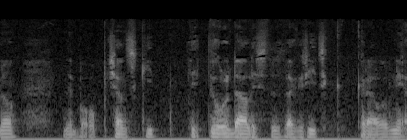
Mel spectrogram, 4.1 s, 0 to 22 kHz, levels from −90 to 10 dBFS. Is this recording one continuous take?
yes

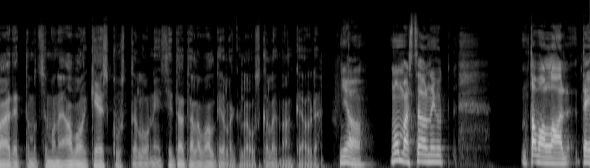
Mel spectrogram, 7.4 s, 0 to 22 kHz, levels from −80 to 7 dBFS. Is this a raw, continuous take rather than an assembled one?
yes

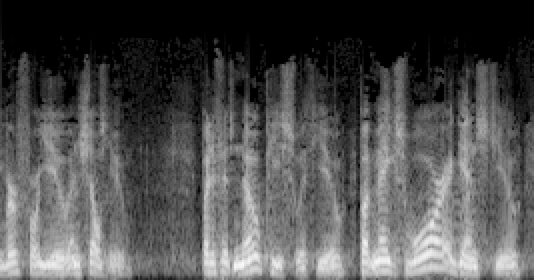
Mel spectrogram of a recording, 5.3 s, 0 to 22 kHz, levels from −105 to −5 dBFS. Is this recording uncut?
no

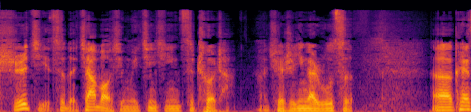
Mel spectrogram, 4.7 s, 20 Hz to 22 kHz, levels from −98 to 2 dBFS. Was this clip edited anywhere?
yes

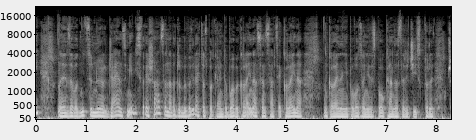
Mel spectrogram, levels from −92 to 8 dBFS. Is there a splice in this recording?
no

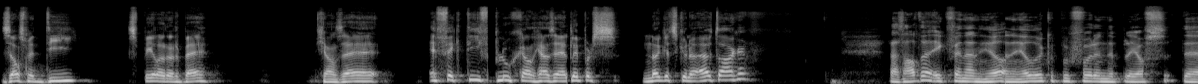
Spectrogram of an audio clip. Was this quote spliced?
yes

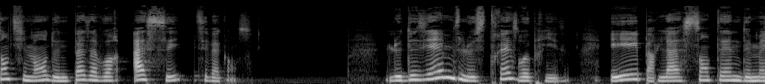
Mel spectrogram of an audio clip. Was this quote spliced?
yes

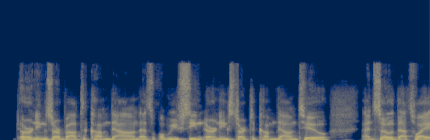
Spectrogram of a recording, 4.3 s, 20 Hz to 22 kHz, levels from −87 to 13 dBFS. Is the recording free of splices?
yes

